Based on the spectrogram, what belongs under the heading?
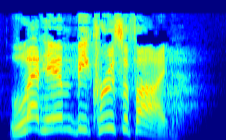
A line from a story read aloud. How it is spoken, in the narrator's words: they shouted all the more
